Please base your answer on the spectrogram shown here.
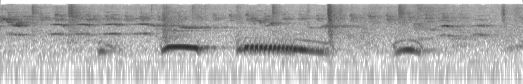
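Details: Spotted dove calling as a lure to attract wild doves: soft, mellow coos, one short, one longer drawn-out note, then a brief final coo, over a noisy rural background.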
